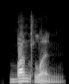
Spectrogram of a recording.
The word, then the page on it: buntline: American English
